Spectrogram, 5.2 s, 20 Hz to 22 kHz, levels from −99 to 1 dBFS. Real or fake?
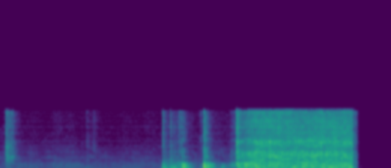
fake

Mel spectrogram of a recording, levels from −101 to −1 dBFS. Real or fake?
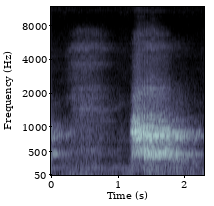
fake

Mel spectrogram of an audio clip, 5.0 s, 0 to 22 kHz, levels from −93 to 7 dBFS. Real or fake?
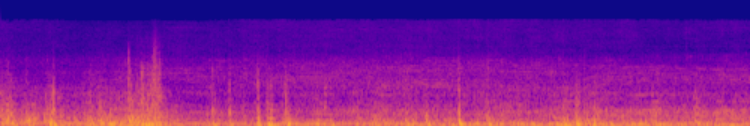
fake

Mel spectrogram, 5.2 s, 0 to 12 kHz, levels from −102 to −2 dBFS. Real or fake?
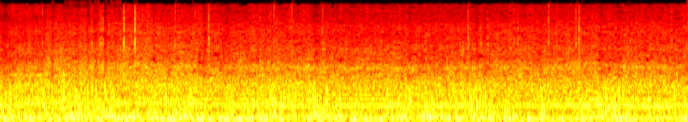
real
